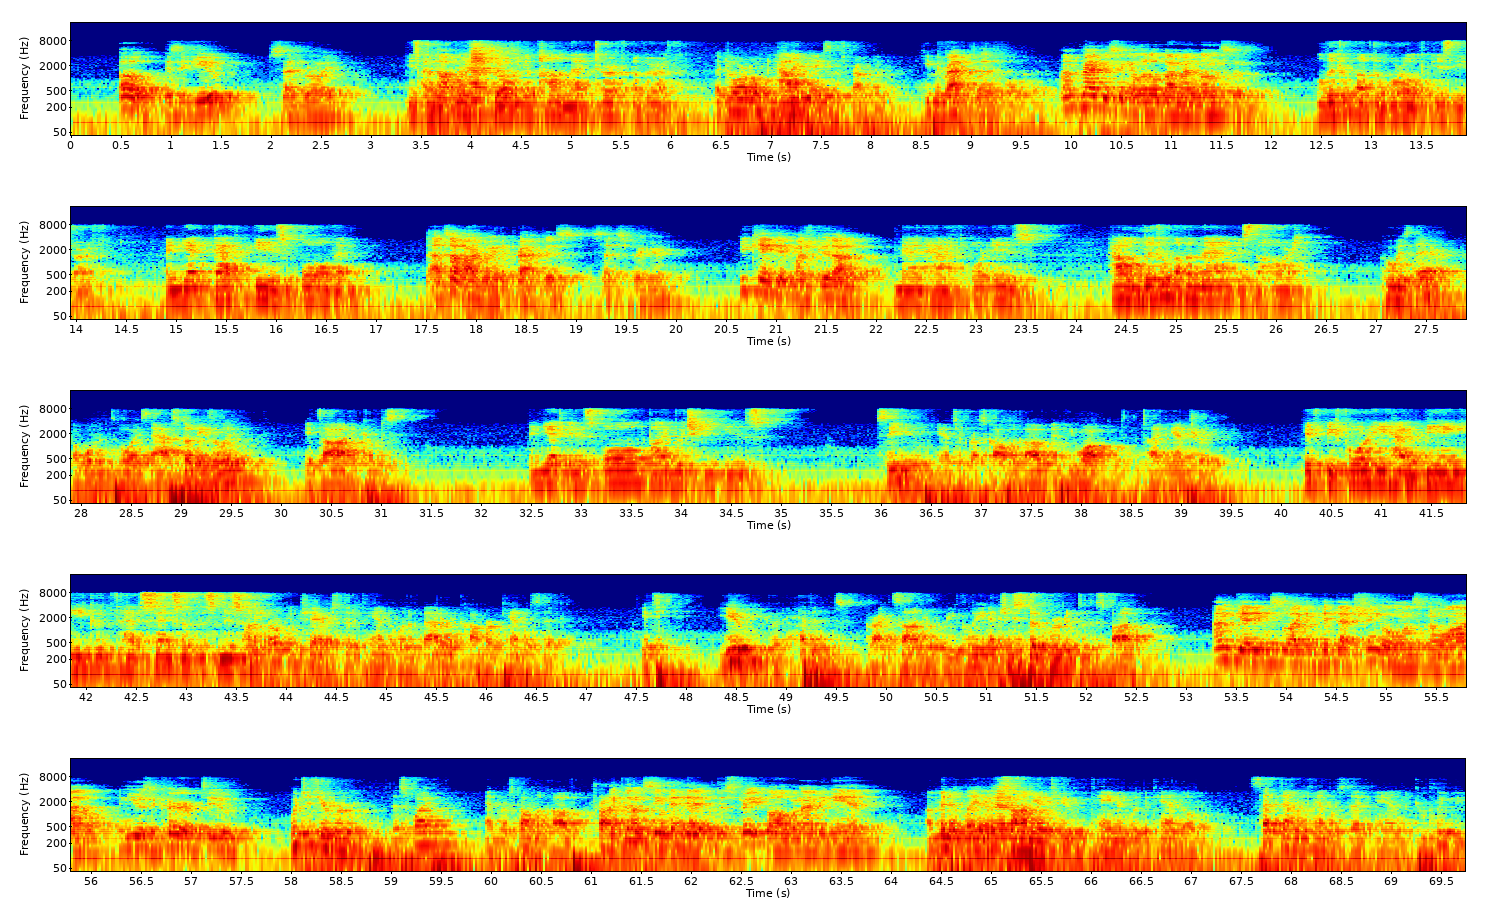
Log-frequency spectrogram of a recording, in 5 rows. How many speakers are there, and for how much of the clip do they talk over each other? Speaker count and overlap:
three, about 8%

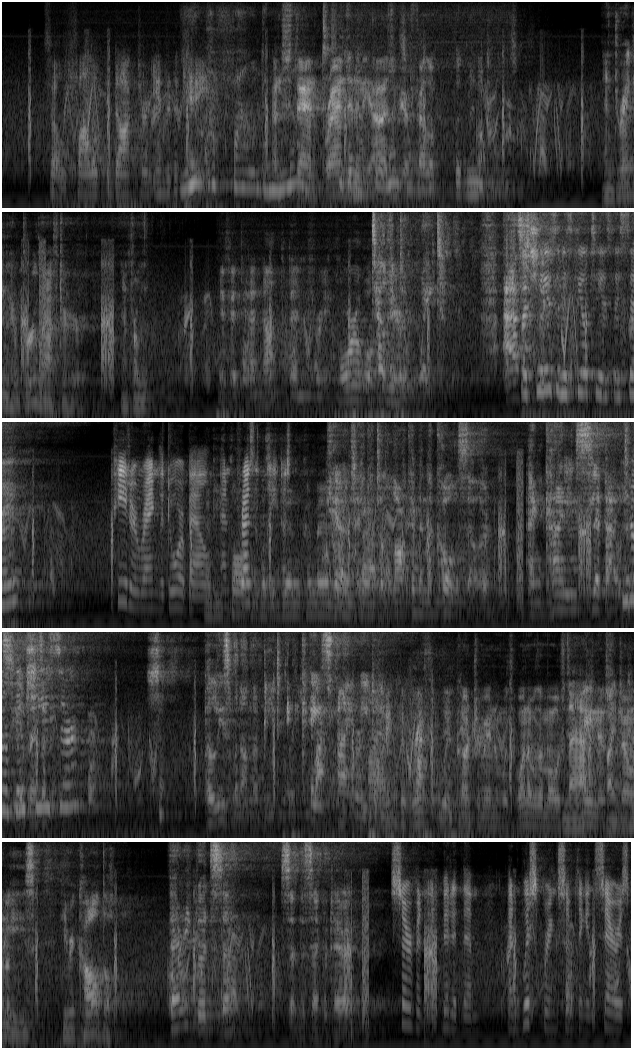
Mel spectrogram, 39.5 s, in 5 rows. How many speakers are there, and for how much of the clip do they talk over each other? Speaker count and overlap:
ten, about 26%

